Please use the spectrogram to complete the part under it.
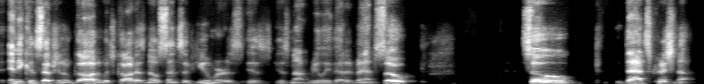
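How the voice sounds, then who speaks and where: A man of middle pitch leads a study group, answering questions at length. He thinks aloud, stalling and repeating words before landing on his point, and keeps a light touch of humor as he explains. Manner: thoughtful, restarts and repeats words while searching for phrasing. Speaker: spiritual teacher.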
